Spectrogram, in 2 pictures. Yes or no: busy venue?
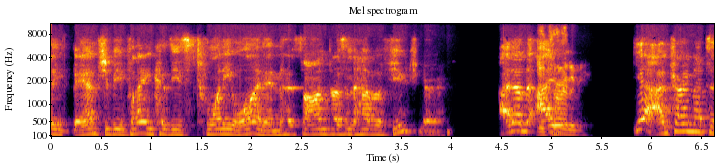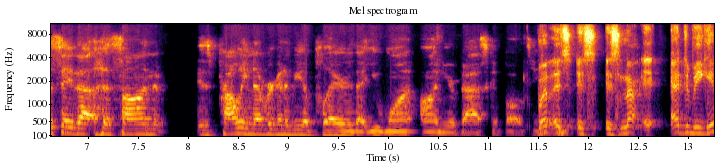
no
